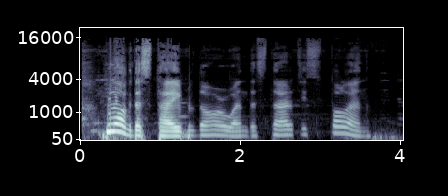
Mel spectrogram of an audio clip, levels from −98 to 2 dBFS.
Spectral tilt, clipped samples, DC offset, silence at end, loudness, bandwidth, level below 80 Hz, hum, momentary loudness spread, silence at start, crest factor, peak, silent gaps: -6 dB/octave; under 0.1%; under 0.1%; 0.5 s; -17 LUFS; 15.5 kHz; -42 dBFS; none; 20 LU; 0.05 s; 18 dB; -2 dBFS; none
